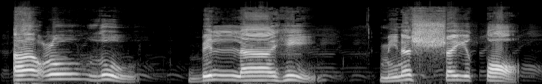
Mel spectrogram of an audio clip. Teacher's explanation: عین کی جو آواز ہے وہ ہماری درمیانی حلق سے نکلتی ہے, اور حمزہ کی جو آواز ہے وہ ہمارے شروع حلق سے نکلتی ہے.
